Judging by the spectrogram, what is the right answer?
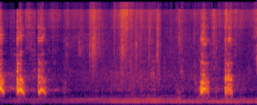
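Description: A dog barks outdoors on a morning nature walk, giving three sharp barks, a pause, then two more, over a low steady hum.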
